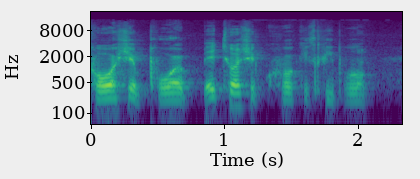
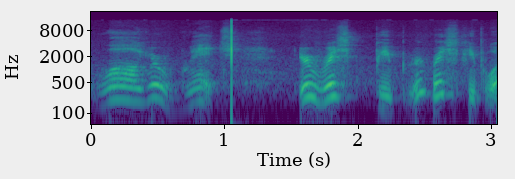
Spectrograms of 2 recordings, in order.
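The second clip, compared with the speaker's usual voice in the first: high, soft, awed voice; a child marvelling at a mansion; kid's amazement; 10 semitones higher, 10 dB quieter than usual. Retold or imitated. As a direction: gape at the wealth in a small high voice.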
